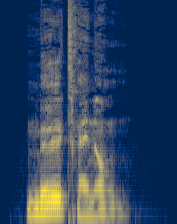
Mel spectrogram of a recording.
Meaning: waste sorting
- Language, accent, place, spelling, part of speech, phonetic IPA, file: German, Germany, Berlin, Mülltrennung, noun, [ˈmʏlˌtʁɛnʊŋ], De-Mülltrennung.ogg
